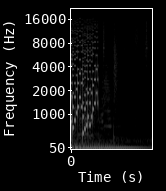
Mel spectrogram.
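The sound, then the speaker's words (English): A bright electronic alarm ringtone, rung to mark the Super Chatter of the day, trills in a rapid, high-pitched melodic pattern for about half a second, then breaks into short bursts of hiss over a low hum. “Let me ring the alarm.”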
